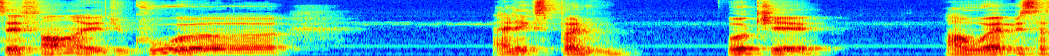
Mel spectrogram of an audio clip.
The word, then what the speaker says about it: Palou: Donc tu dis Palau, bah vous dites quoi? Vous dites Palou? Alex Palou? Je sais pas moi, en fait, moi, mon intonation, enfin ma prononciation de Alex Palau, ça vient de Alex Jacques. Ça vient de Alex Jacques qui commentait la GP3 en 2015 quoi. Palou? Bah oui, Palou, il est espagnol.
